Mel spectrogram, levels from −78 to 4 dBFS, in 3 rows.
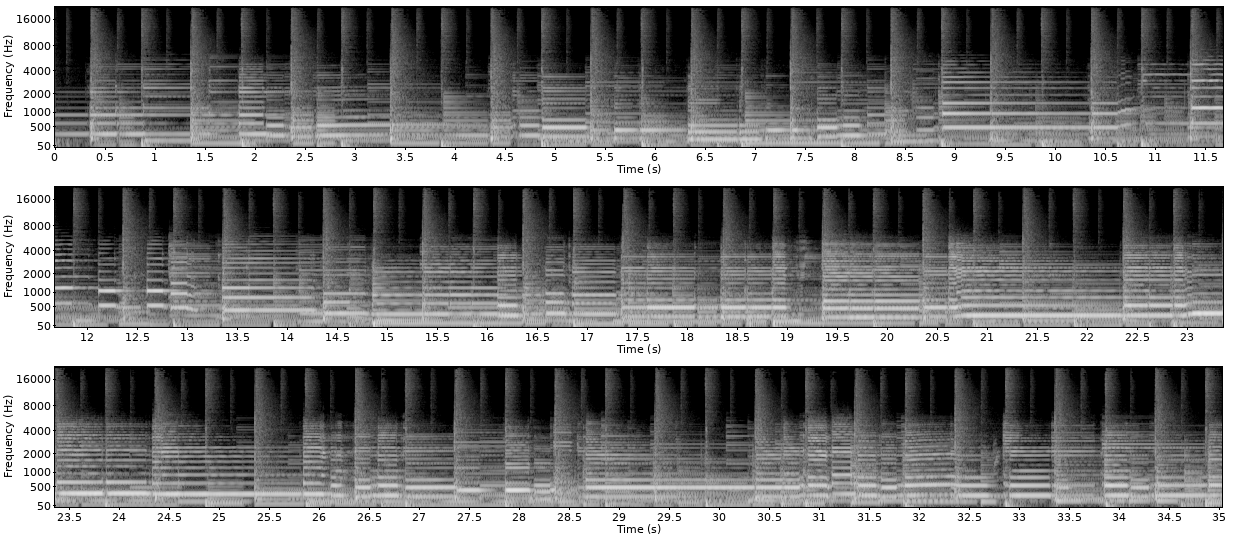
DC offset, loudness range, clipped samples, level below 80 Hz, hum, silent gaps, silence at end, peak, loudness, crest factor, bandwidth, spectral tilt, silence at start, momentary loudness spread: under 0.1%; 6 LU; under 0.1%; -30 dBFS; none; none; 0 s; 0 dBFS; -14 LUFS; 14 dB; over 20 kHz; -6 dB/octave; 0 s; 7 LU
